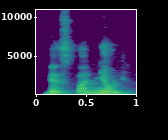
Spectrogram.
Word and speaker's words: español: So in all these words, universidad, español, profesor, reloj, actriz, vivir, the stress falls on the last syllable. Universidad, español, profesor.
